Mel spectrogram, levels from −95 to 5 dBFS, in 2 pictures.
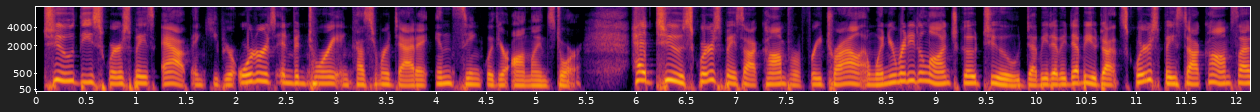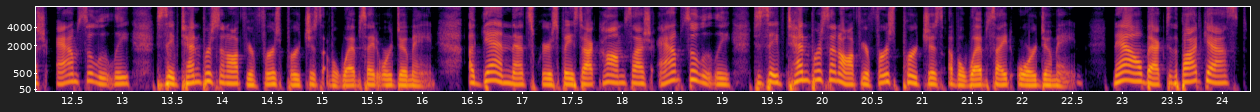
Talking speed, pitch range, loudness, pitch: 165 wpm, 160-215 Hz, -21 LUFS, 180 Hz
